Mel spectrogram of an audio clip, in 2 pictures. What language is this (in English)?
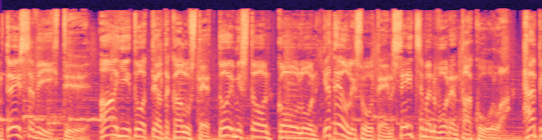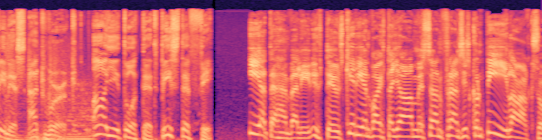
Finnish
